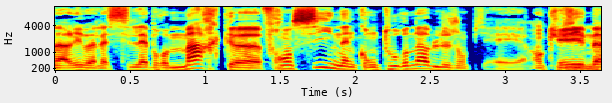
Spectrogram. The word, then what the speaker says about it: Francine: France, première syllabe, franc, et farine, dernière syllabe, in, donc Francine. – Contracté, on arrive à Francine.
